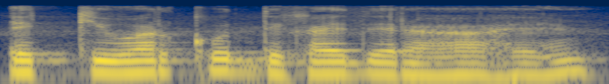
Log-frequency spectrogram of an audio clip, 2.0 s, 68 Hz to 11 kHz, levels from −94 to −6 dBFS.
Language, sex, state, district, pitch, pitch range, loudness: Hindi, male, Arunachal Pradesh, Papum Pare, 135 Hz, 125-140 Hz, -17 LUFS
